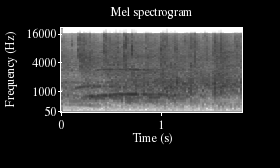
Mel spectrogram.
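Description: A crowd breaks into steady applause, a dense wash of many hands clapping at even loudness throughout, with a faint sustained tone briefly audible underneath.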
